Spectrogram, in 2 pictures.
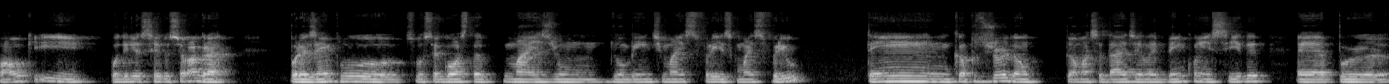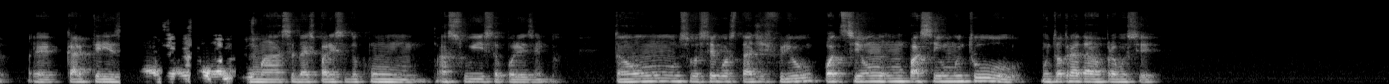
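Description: From 15.1 to 15.96 s the talker's voice sinks sharply, by around 40 dB at its deepest, in speech suppressed in double talk: both sides were likely talking at once, and the echo canceller, unable to tell the talker from loudspeaker echo, turned everything down. Overlapping this, from 15.41 to 16.49 s, a second voice comes through at roughly the talker's own level. This is the other side's voice leaking through, likely far-end playback the canceller failed to strip from the microphone. At 16.31 to 16.39 s a brief dip of around 20 dB returns, another moment of double-talk suppression.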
